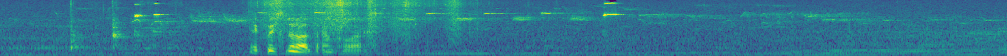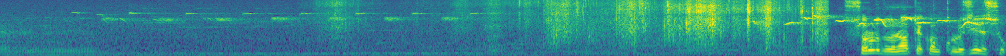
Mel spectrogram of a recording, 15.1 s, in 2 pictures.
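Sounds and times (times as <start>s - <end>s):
bird singing high repeated notes: 0.4s - 12.3s, 13.2s - 15.0s
sharp high bird chirp: 0.9s - 5.1s.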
